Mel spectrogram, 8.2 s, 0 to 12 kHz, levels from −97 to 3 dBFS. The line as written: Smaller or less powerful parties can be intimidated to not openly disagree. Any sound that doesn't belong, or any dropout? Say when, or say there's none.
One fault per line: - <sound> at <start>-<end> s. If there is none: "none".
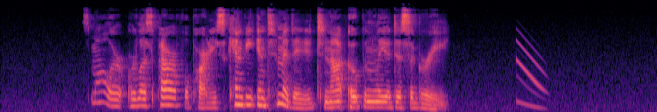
- chirp at 6.4-6.9 s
